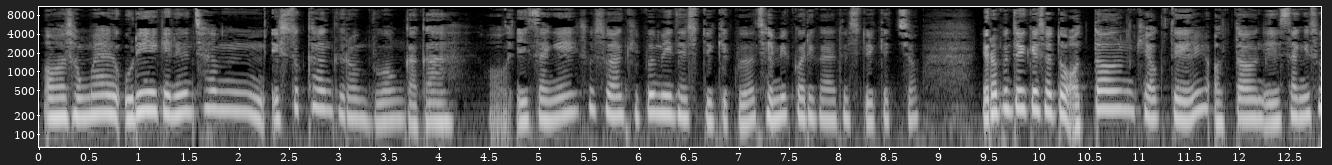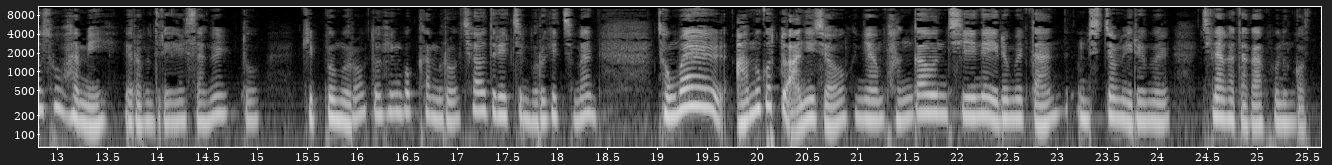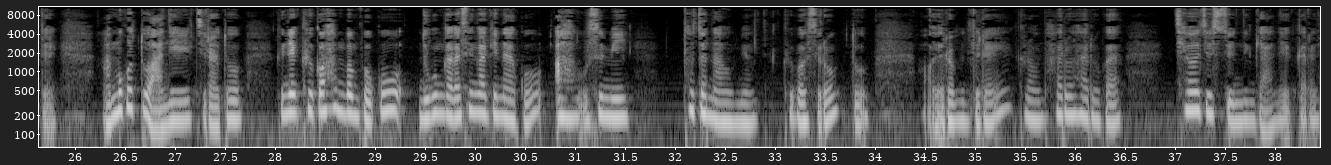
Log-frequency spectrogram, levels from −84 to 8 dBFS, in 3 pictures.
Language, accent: Korean, native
